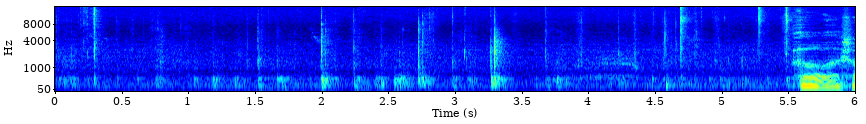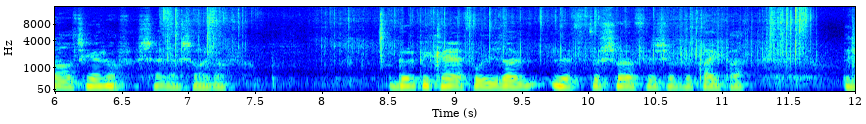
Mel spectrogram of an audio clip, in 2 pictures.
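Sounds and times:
masking tape peeling off paper: 0:04.3 - 0:05.6, 0:06.7 - 0:11.8.

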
